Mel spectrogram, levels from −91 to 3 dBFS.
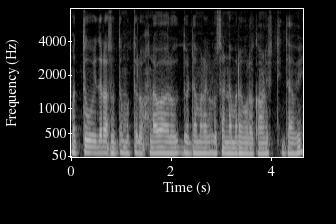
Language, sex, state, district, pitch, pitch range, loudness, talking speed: Kannada, male, Karnataka, Mysore, 110 Hz, 110-115 Hz, -30 LUFS, 130 wpm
